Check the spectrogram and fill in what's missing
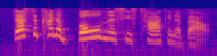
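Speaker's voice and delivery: ordinary talk, nothing marked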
